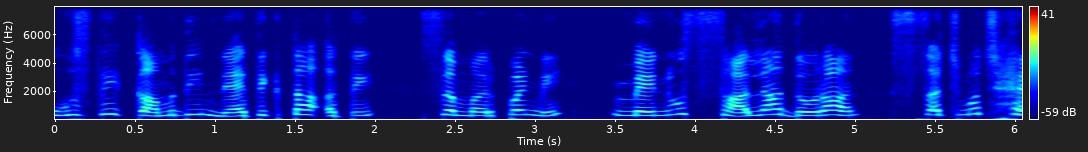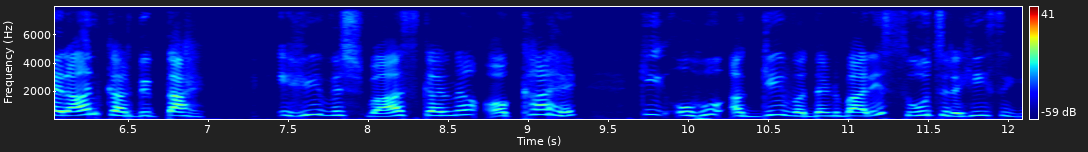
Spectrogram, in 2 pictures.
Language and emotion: Punjabi, surprised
